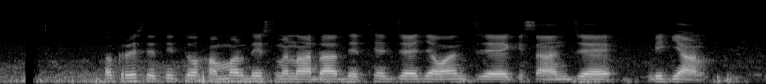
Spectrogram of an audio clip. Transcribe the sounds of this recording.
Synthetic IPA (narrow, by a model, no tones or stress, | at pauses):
əkɾesɪt̪it̪oːhəməɾd̪eːsmẽnaːɾaːd̪eːt̪ʰed͡ʒɛd͡ʒəʋaːnd͡ʒɛːkɪsa̰ːnd͡ʒɛbɪɡjaːn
